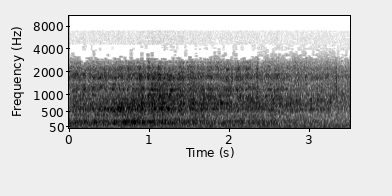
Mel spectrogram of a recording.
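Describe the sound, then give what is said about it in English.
The 941 train rumbles into a station on track 6 with a loud, steady mechanical roar and a rough, grinding hiss that holds even throughout, easing only slightly toward the end. No one speaks. “941 arriving on track 6.”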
